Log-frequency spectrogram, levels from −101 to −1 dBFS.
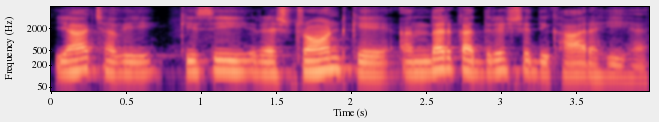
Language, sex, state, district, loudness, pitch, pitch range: Hindi, male, Jharkhand, Ranchi, -21 LUFS, 130 Hz, 120-140 Hz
